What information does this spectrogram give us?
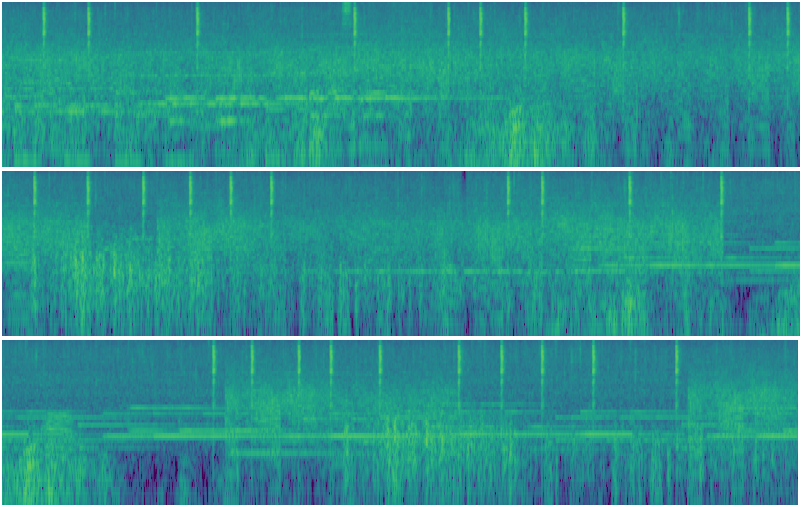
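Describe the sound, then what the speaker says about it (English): A rainstorm from The Darkside Detective video game brings continuous heavy rain pattering on surfaces, with deep rolls of thunder swelling several times and sharp dripping ticks throughout. "Look, Detective, the storm is dying out."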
